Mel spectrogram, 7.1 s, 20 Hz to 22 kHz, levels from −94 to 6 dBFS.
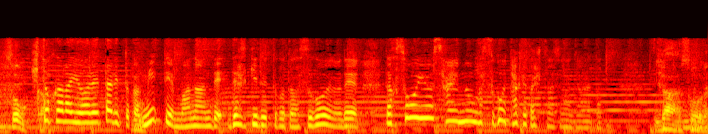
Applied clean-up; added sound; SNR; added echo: none; none; none; none.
